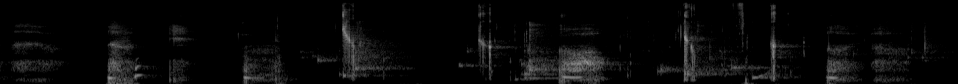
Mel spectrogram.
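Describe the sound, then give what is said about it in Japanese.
Wet kissing sounds made close to the microphone: a series of soft smacks and squelchy pops in an uneven rhythm, separated by brief quiet gaps, with no talking. “もっとチューしよう。”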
